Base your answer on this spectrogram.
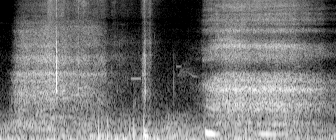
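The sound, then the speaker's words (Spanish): Deep, forceful breathing during a doctor's examination: two long, soft rushes of air separated by a short quieter gap, fairly faint overall. “Inhala y exhala con fuerza.”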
